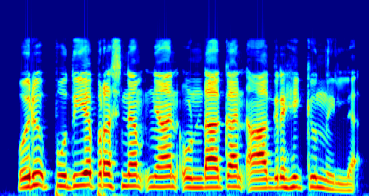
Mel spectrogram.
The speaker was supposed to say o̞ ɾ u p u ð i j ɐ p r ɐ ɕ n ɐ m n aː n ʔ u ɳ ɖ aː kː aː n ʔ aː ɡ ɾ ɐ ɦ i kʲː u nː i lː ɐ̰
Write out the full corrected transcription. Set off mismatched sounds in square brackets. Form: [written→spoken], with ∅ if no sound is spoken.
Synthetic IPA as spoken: o̞ ɾ u p u ð i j ɐ p r ɐ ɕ n ɐ m [n→ɲ] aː n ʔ u ɳ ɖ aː kː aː n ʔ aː ɡ ɾ ɐ ɦ i kʲː u nː i lː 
